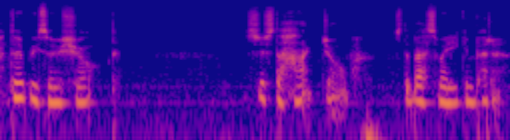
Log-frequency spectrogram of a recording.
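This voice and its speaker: A woman with an English accent playing a possessive, lovesick witch in a whispered ASMR roleplay, coaxing softly and intimately, close to the microphone. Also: medium pitch, fairly even intonation, measured pace. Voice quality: breathy, whispery.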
